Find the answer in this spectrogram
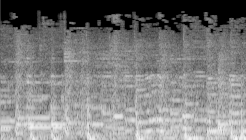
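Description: Live band music driven by a plucked upright double bass, its low notes and quick string strokes prominent.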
